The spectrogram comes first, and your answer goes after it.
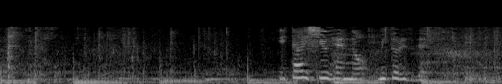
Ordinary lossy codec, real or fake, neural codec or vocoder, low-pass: MP3, 24 kbps; fake; vocoder, 44.1 kHz, 80 mel bands, Vocos; 7.2 kHz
